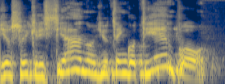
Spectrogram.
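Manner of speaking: a believer complains to his pastor; complaining believer. Retold or imitated. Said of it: "Tú dices". (lamento quejoso de creyente, más agudo)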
